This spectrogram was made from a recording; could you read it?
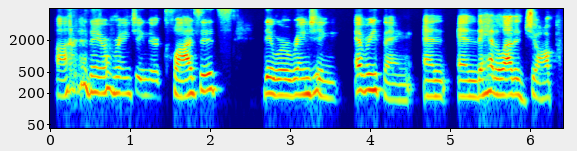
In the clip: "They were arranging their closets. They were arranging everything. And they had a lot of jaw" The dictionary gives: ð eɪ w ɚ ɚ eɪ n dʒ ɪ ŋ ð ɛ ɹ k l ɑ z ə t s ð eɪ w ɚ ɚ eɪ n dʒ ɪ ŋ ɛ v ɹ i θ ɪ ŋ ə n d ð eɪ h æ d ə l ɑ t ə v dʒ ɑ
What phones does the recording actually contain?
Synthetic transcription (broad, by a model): ð eɪ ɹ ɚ ɚ eɪ n dʒ ɪ ŋ ð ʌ ɹ k l ɑ z ə t s ð eɪ w ɚ ɚ eɪ n dʒ ɪ ŋ ɛ v ɹ i θ ɪ ŋ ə n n ð eɪ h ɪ d ə l ɑ t ə v dʒ ɑ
